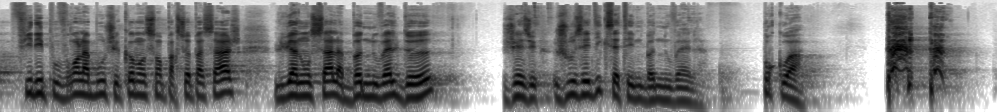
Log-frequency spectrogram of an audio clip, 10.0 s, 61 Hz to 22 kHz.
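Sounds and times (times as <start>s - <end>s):
speech: 0.2s - 8.1s
person coughing with a tickle in the throat: 8.9s - 9.7s
throat clearing: 8.9s - 9.7s.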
